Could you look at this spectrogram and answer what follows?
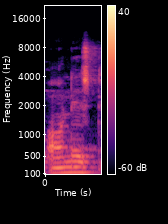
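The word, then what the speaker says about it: honest: इसमें एन लगेगा दोस्तों क्योंकि एच को ओ ऑनेस्ट इसको पढ़ा जाता है तो इसमें एन लगेगा दोस्तों वोवेल का उच्चारण option B correct answer नेक्स्ट दोस्तों यहां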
